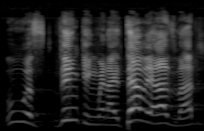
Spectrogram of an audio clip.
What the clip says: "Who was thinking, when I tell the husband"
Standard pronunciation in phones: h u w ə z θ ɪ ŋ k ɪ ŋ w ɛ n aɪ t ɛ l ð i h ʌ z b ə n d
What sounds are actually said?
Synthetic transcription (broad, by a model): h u w ə z θ ɪ ŋ k ɪ ŋ w ɛ n aɪ t ɛ l ð i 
